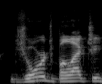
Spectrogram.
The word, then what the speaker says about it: George Balekji: George Balekji. George, did I nail that pronunciation right there?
